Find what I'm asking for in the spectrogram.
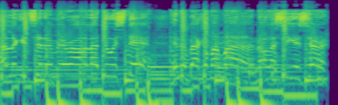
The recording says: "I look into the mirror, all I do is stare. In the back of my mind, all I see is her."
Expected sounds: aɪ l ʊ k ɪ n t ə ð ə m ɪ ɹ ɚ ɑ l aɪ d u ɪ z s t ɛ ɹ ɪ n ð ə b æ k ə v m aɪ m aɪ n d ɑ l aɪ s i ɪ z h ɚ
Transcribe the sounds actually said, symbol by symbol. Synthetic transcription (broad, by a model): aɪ l ʊ k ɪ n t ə ð ə m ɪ ɹ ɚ ɑ l aɪ d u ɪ s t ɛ ɪ n ð ə b æ k ə v m aɪ m aɪ n d ɑ l aɪ s i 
